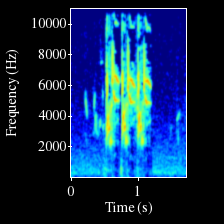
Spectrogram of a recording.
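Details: European goldfinch song fragment in a bird-training recording: a short burst of three clustered high, tinkling chirps lasting under a second, against a quiet background.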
